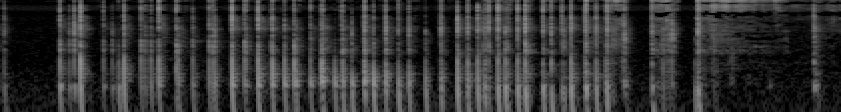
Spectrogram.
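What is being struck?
Milk chocolate bar.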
